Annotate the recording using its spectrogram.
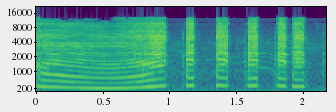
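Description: Alphorn call: one long, brassy note that sags in pitch and climbs back, then four short, evenly spaced notes.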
